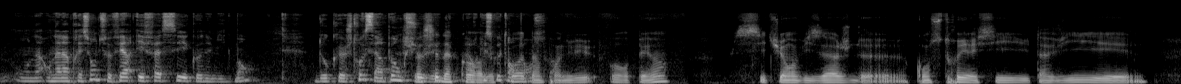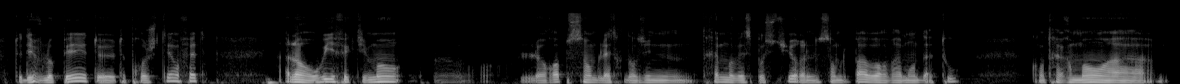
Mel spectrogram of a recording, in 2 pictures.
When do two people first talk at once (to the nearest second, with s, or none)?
4 s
